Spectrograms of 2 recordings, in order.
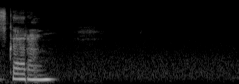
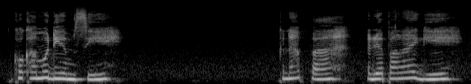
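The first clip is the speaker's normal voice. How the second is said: normal talking voice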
